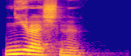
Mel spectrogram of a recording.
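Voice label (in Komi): "нирасьны" Komi, female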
